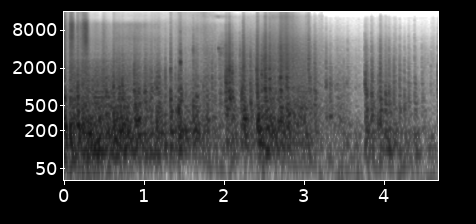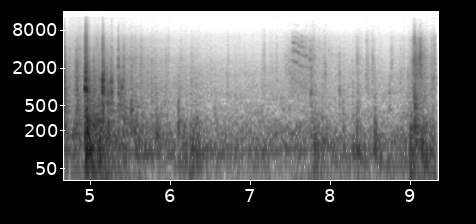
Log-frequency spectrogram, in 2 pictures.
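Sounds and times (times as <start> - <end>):
loud explosion: 0.0 - 3.3.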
